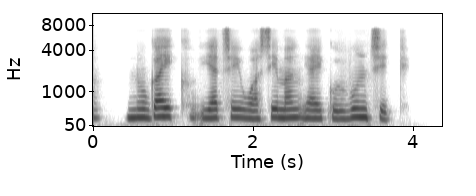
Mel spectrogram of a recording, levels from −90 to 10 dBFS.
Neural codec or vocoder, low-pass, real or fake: codec, 16 kHz, about 1 kbps, DyCAST, with the encoder's durations; 7.2 kHz; fake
